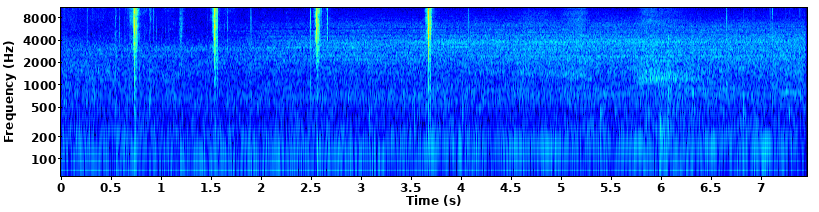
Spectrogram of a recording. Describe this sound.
20141126 lighter H2nextXY
Sound Description: Feuerzeug klicken
Recording Device: Zoom H2next with xy-capsule
Location: Universität zu Köln, Humanwissenschaftliche Fakultät, HF 216 (EG)
Lat: 6.92
Lon: 50.933889
Date Recorded: 2014-11-26
Recorded by: Saskia Kempf and edited by: Tim Meyer
Cologne, Field-Recording, tools, University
